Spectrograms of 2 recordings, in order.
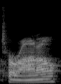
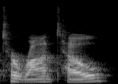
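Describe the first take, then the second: First: The last T is left out. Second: The last T is clearly pronounced. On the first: "people from the north call it Toronto and don't pronounce the last T" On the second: "some people call it Toronto"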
